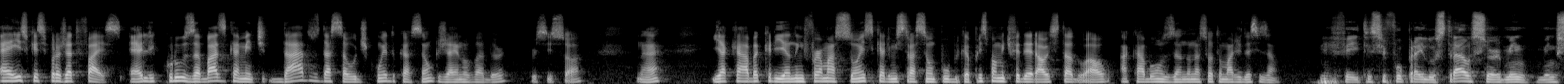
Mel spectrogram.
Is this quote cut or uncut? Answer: uncut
